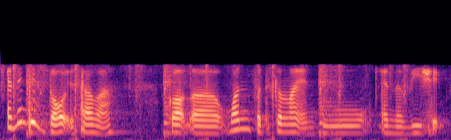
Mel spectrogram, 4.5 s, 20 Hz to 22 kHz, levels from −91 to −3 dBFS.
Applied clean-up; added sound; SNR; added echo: none; Tambourine + Rattle (instrument); 16 dB; none.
